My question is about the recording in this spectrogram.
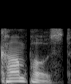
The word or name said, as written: compost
